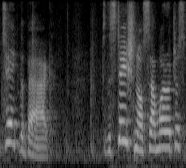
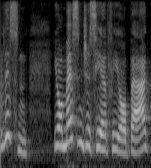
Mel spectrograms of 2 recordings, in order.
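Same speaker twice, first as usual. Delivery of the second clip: normal talking voice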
